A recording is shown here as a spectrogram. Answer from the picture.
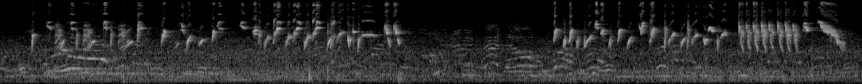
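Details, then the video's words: Wild European goldfinch singing at Sidi Bel Abbes in December 2021: long runs of quick tinkling chirps, a short quiet break, renewed twittering, then a dry buzzy trill at the close. "متع نفسك مع مقنين خلوي صوت ولا أروع"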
